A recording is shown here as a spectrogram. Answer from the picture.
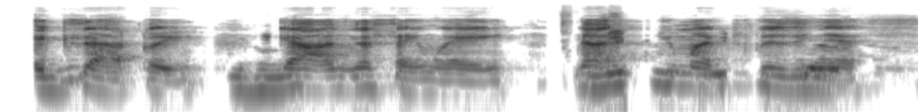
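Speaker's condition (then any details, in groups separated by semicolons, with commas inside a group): Cerebral palsy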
